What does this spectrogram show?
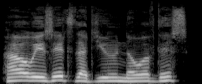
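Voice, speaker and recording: A man's voice: a little high, steady tone, moderate pace, smooth, no room sound, clean studio sound, pitched above the performer's own voice, natural voice. A man voicing an old, wealthy Frenchman, speaking in a tired, hesitant and formal way. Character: old rich Frenchman, weary, cautious.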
